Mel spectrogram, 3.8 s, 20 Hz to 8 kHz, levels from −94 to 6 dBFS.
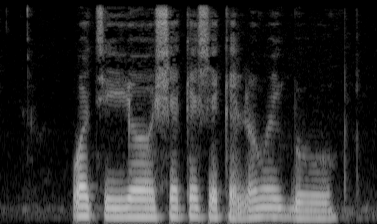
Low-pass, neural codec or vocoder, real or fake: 7.2 kHz; none; real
